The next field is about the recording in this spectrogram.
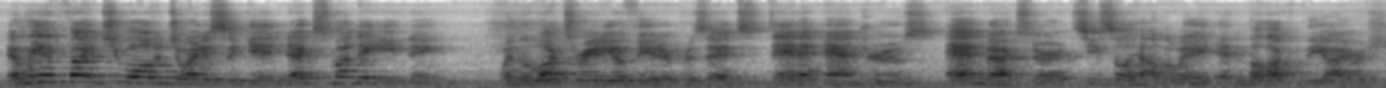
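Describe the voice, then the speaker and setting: Man acting as genial old-time radio producer-host, stately yet animated, distant mic, noticeable noise. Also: a little high, fairly quick. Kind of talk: 1940s radio host sign-off. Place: live stage in a coffee shop. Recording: echoey room, distant, clear background noise.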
